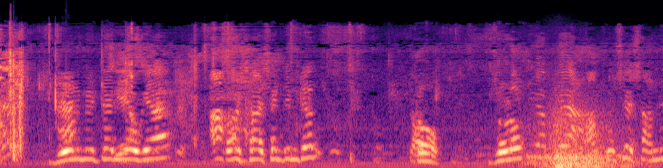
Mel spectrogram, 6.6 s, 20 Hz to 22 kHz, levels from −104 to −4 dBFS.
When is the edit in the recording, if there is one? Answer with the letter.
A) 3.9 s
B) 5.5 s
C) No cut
B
